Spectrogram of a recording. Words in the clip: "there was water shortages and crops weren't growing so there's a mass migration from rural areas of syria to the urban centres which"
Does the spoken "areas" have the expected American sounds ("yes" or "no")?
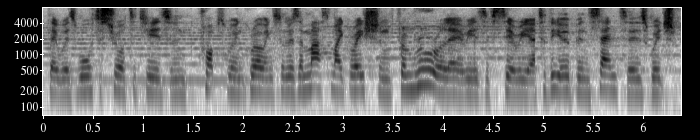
yes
